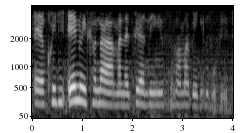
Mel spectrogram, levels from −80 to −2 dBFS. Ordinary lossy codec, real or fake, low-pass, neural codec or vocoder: none; fake; 3.6 kHz; codec, 16 kHz, 4 kbps, X-Codec, HuBERT features, trained on LibriSpeech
